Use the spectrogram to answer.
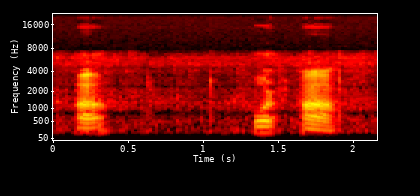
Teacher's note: अ और आ यह जो स्वर है यह भी आपके कंठ से बोले जाते हैं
